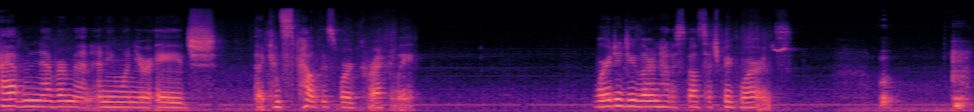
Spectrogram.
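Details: Adult woman, acted dialogue; ordinary speech.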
